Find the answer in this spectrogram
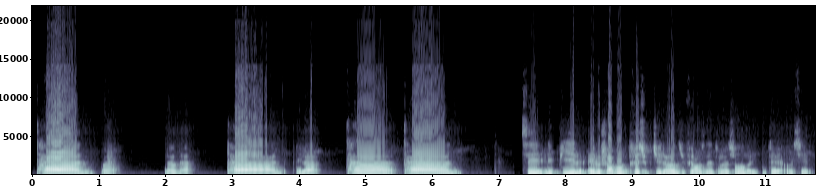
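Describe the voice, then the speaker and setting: Man, language teacher, very low voice, unhurried, repeats words to show the tones, dull lo-fi sound. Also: lively intonation, warm tone. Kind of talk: spoken language lesson.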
